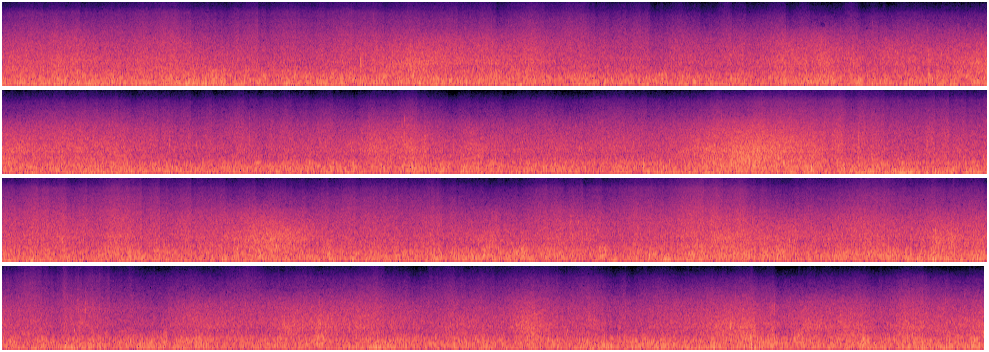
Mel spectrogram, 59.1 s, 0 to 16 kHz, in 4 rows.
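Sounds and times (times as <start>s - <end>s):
ocean surf breaking: 0.0s - 9.0s, 9.8s - 59.0s
wind rumbling on microphone: 0.0s - 59.0s.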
